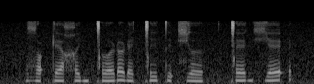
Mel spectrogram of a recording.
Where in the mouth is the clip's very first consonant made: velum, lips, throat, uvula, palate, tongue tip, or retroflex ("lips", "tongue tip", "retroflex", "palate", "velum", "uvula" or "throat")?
tongue tip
